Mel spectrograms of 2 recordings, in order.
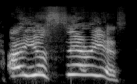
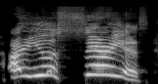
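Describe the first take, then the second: First: Higher, slower disbelief; stunned, pitched up and drawn out; incredulous. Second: Real outrage, shouted slowly; incredulous shout. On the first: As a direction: rise up in pure disbelief. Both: Real, not acted.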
